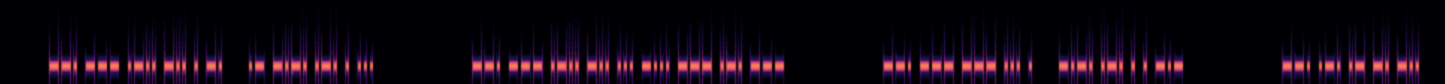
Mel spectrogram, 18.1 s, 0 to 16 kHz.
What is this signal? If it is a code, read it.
Morse code, heard as a keyed tone, about 32 wpm, 800 Hz. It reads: GOLDEN ACRES GOLDSBORO GOOSE CREEK GRAND
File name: fromSMs / FromSMs mp3s / Cities@30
